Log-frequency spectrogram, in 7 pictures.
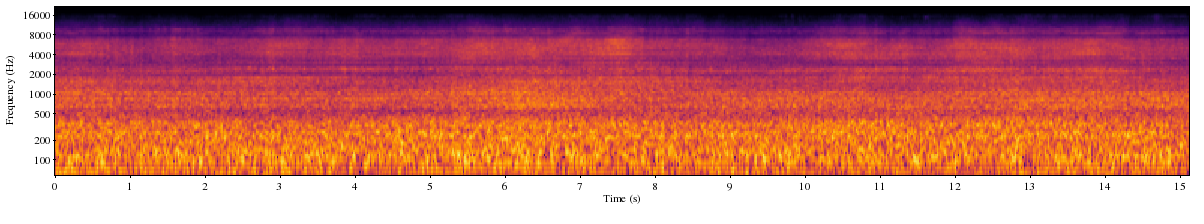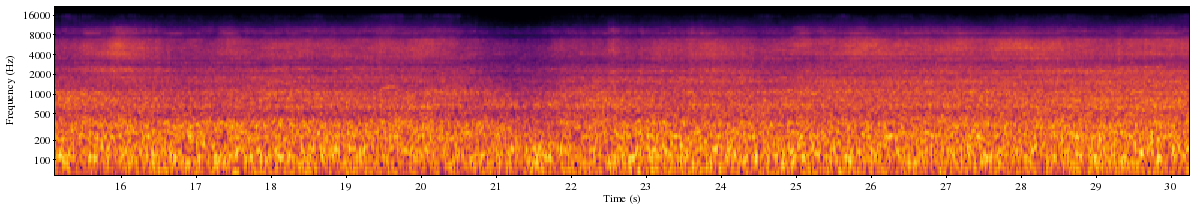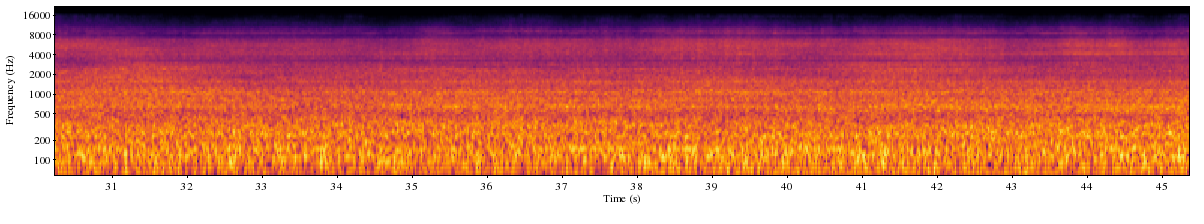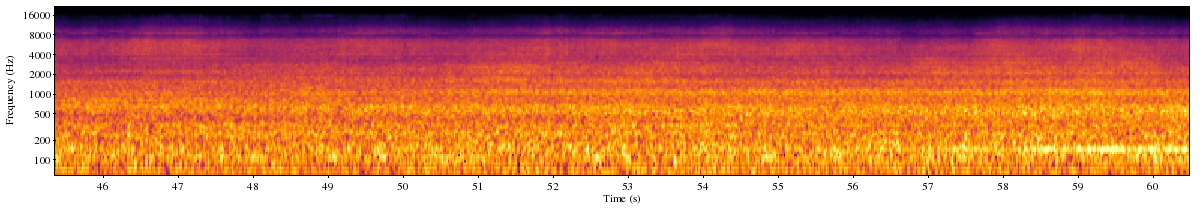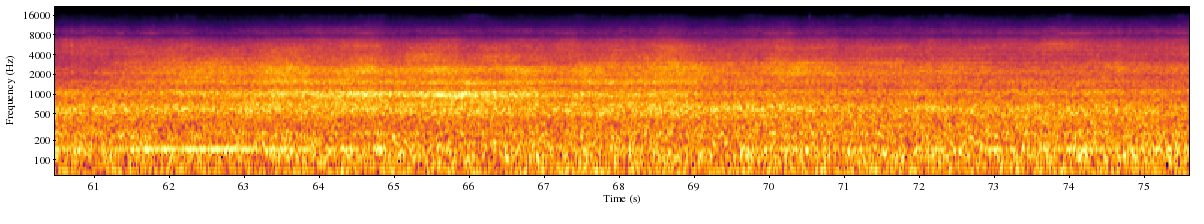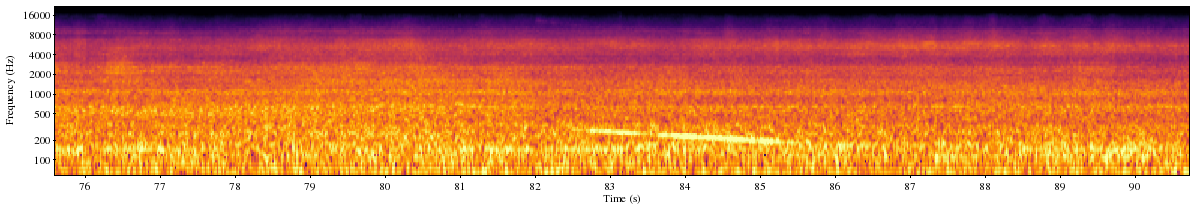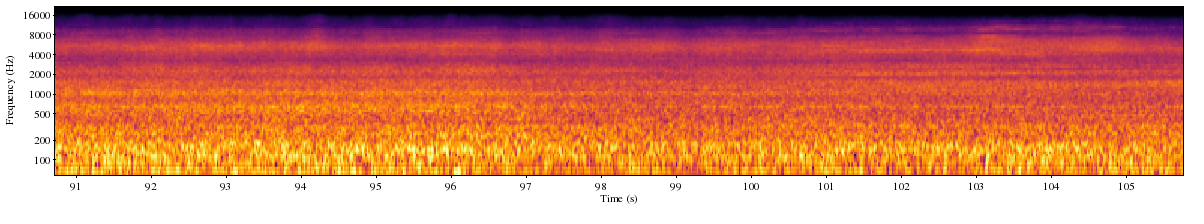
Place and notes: Madeira, airport - observation deck
small jet plane idling on the runaway, making so much noise with its jet engines it basically drowns all other surrounding sounds. passengers on the observation deck are not able to hear the announcements. a TAP flight will land any minute and there is a lot of commotion on the airfield getting ready for handling the incoming flight. The plane lands at some point but still the small jet plane is louder. You can hear the difference after it takes off around 5th minute of the recording.
Portugal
